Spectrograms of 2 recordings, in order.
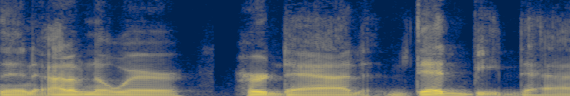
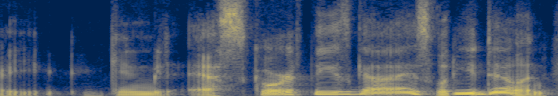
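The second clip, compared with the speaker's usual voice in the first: high, incredulous imitation of the daughter; mock suspicious daughter. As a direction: pitch it way up, half mocking her disbelief. Daughter voiced, suspicious of dad.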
